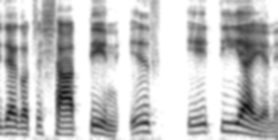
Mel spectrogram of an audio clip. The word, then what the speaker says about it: sateen: সাটিন আরেকটা হচ্ছে সাটিন মানে একটু টান দিয়ে হচ্ছে প্রোনাউন্সিয়েশন করব কি এফ এটি ডাবলই এন সাতিন এখন দুইটার হচ্ছে কনস্ট্রাকশন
